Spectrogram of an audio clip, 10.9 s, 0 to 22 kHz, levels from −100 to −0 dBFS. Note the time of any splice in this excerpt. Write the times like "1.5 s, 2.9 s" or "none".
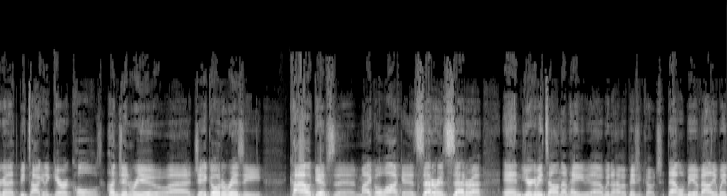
1.5 s, 9.9 s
